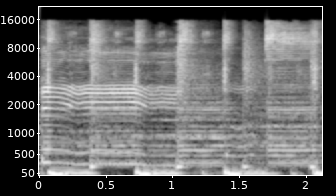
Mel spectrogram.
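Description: Live band music with a steady drum beat and bass under a sustained melody line, with a singer at the microphone.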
